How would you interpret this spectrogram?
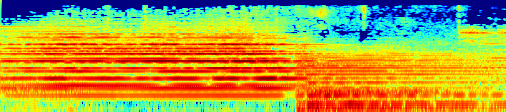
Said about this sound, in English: We are fortunate to hear Big Ben, comrades. Big Ben's chimes had not been ringing for some time.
